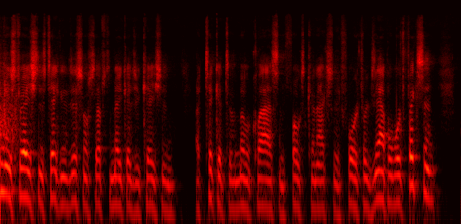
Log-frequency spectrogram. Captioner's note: applause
